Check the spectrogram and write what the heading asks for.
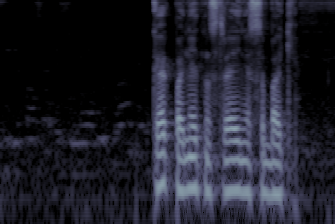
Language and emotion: Russian, neutral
